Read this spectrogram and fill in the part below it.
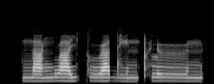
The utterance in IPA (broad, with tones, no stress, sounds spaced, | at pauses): n a˦˥ ŋ w a˦˥ j k u˦˥ a̯ d i˧ n pʰ l ɯː˧ n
